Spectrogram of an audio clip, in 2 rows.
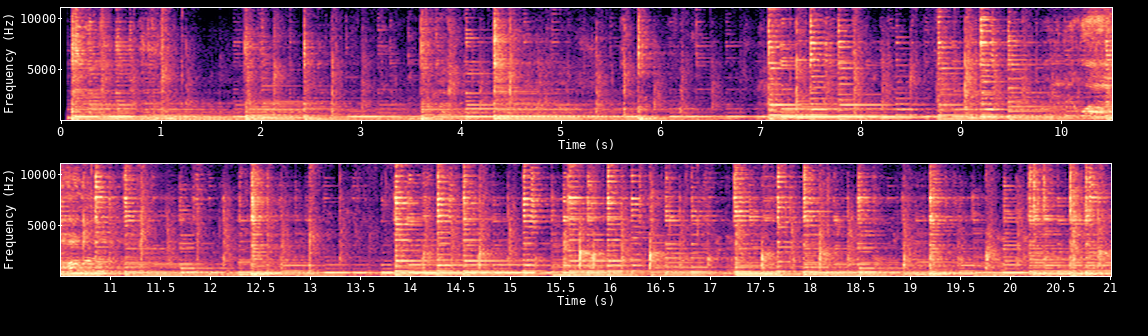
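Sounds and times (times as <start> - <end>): flamenco guitar playing: 0.1 - 21.0
hand clapping: 0.1 - 21.0.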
